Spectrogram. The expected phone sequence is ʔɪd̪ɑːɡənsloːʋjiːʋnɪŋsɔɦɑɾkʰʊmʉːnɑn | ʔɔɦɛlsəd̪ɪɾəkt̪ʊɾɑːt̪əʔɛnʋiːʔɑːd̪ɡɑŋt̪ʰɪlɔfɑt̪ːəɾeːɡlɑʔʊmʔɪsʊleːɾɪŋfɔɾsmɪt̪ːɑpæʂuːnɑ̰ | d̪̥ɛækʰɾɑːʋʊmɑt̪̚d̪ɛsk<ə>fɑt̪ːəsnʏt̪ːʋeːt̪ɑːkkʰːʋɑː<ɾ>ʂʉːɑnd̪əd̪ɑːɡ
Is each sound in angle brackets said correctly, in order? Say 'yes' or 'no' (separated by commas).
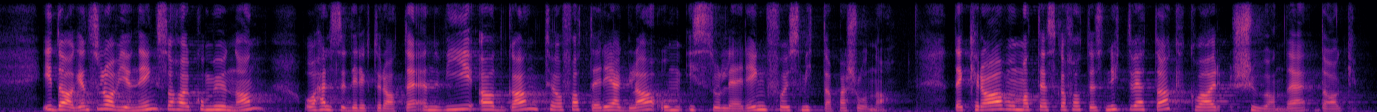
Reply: no, yes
